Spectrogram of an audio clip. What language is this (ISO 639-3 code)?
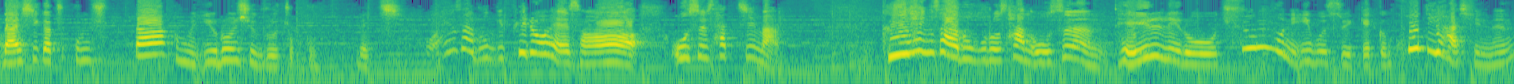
kor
